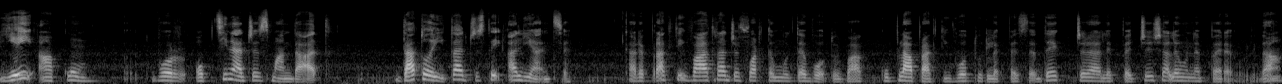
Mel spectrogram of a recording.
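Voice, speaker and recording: A woman's fairly low voice with vocal fry, at a fairly slow pace, over light background noise. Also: lively intonation. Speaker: interviewer. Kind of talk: interview. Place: studio.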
